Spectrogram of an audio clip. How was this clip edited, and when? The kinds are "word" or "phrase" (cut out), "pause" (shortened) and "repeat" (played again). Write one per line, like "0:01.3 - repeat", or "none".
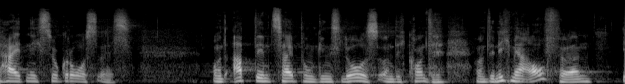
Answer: none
